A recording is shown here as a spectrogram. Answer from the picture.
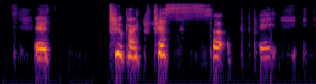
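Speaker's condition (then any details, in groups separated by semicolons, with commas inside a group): Stuttering; attended a speech course; prolonged sounds, blocks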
